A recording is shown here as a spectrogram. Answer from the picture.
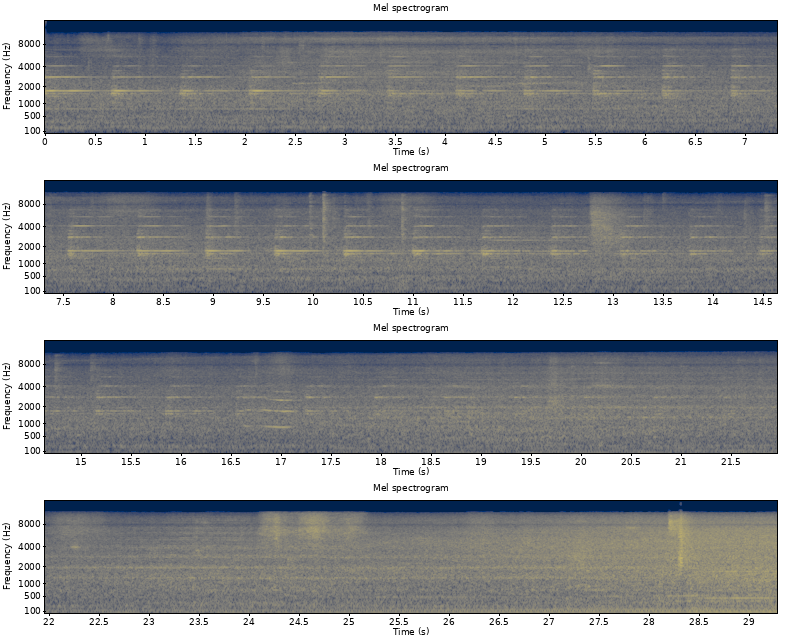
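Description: Commuter train pulling out and rolling past, with a regular ringing pulse about once a second for the first half. A low diesel locomotive drone then grows steadily louder as the engine at the rear of the train draws near.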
